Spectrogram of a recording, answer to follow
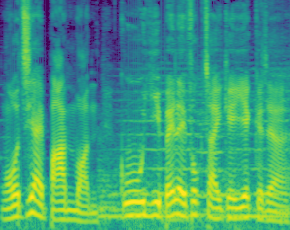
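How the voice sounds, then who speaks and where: Man acting animated, cocky Cantonese agent from the future. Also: medium pitch, brisk, close to an everyday voice. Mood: smug, explaining. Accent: Hong Kong Cantonese. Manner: animated, boastful storytelling. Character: cocky, boastful young male agent from the future. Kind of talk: radio drama acting. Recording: music behind the voice. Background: background music.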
